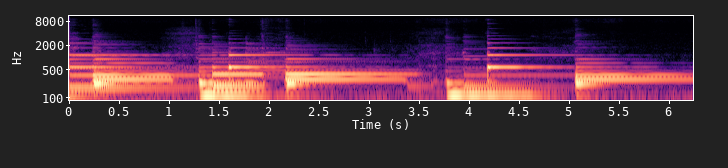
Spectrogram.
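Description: Nylon-string classical guitar played slowly: about five plucked chords with low bass notes, each struck and left to ring and fade.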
